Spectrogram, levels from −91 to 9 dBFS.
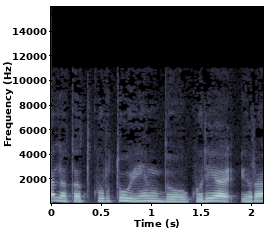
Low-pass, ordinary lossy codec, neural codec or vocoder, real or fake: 14.4 kHz; MP3, 48 kbps; autoencoder, 48 kHz, 32 numbers a frame, DAC-VAE, trained on Japanese speech; fake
